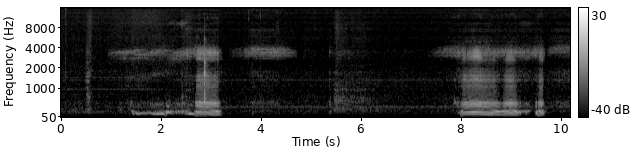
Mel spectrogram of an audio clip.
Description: American Staffy Pumpkin snoring after a good romp at the beach with her mate Zulu!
